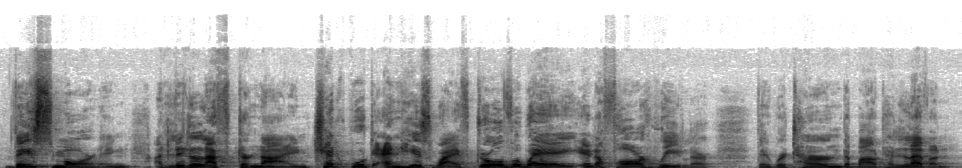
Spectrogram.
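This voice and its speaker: An actor playing a deferential police inspector posing as a butler in a radio drama, speaking hesitantly and eagerly. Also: male voice, medium pitch, big pitch swings, moderate pace, a bit bright. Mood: eager reporting. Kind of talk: theatrical radio drama acting.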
